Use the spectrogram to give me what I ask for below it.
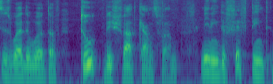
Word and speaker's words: Tu BiShvat: use nine and six so that is tess and which comes to when we pronounce it we say tu this is where the word of tu bishvat comes from meaning the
